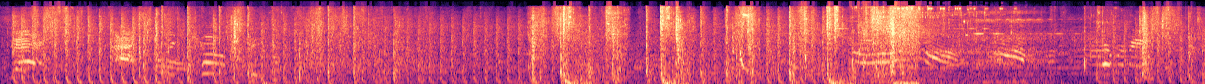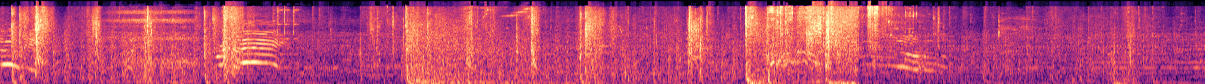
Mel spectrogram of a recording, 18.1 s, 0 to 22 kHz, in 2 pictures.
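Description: Rapid bursts of gunfire in the shooter game The Division 2 during a Reanimated global event, with repeated sharp volleys and clattering shots running densely over a busy game mix.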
